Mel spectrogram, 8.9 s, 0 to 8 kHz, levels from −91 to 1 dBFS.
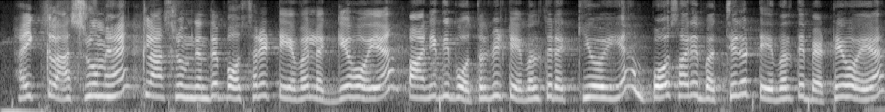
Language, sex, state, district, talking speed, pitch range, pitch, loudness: Punjabi, female, Punjab, Pathankot, 225 wpm, 265-305 Hz, 280 Hz, -14 LUFS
